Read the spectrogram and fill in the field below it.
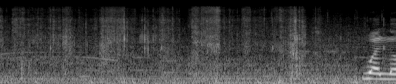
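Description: Leaves rustle as a hand brushes through them.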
